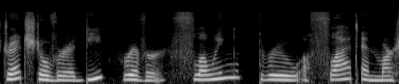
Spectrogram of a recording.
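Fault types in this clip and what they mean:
Opus voice compression: The speech was squeezed to about 16 kbps in Opus hybrid mode, so it sounds plainly hoarse and slightly robotic throughout.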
